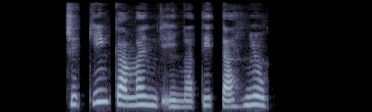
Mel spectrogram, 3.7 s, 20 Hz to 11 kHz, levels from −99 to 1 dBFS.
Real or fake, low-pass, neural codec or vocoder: fake; 9.9 kHz; codec, 44.1 kHz, 7.8 kbps, DAC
